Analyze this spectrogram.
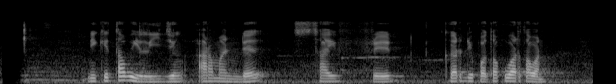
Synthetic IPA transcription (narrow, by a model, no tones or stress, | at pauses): nikit̪awilid͡ʒɨŋa̰rmanda | saifɾɛd̚ | kɨrdipɔt̪ɔkuwart̪awan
